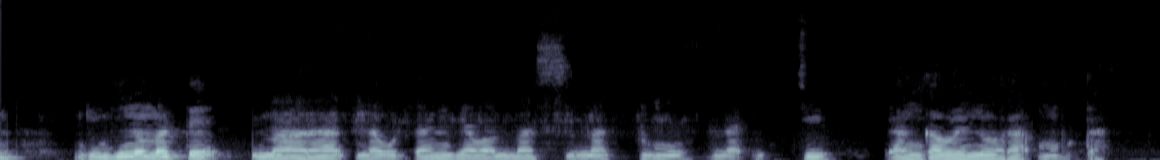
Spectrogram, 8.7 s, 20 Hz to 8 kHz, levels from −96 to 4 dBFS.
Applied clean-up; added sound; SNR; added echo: neural mask model Resemble Enhance denoiser.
